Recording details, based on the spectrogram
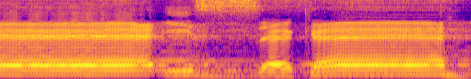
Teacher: الياء فيها مد واجب متصل أربع حركات وإيتاء الزكاة بنقف على التاء المربوطة بحولها الهاء والواو لا تنطق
